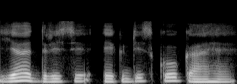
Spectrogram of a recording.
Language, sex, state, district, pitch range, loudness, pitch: Hindi, male, Jharkhand, Deoghar, 130-150 Hz, -17 LUFS, 135 Hz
